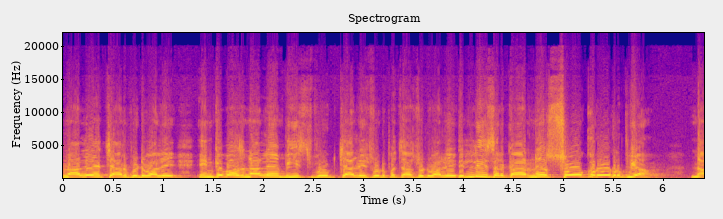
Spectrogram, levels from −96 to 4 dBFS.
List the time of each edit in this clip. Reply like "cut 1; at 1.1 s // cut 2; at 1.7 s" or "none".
cut 1; at 3.9 s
